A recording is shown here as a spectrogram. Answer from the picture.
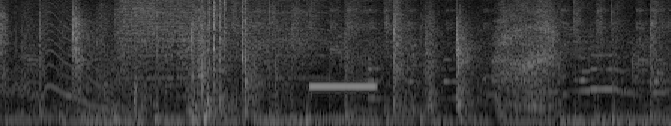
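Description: Background music under laughter, cut through about two seconds in by a single steady half-second beep: a censor bleep over a word.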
